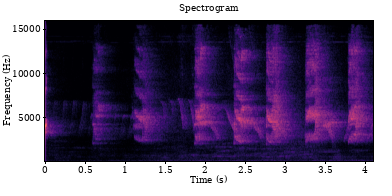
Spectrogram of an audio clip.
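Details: Relearning its song after moulting, a black-headed bulbul repeats buzzy, high, rasping phrases about every half second.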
